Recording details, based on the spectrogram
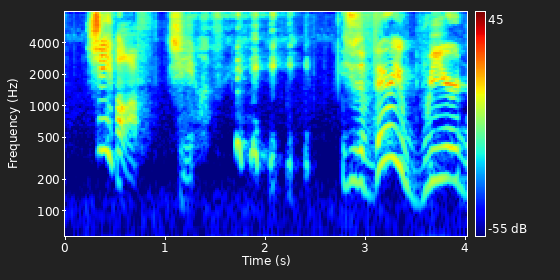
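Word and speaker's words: Gehoff: but he insisted that his name was pronounced jihoff he was a very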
